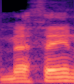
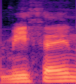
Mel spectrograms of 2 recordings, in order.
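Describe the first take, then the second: First: It is said in an American accent. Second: It is said in a New Zealand accent.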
